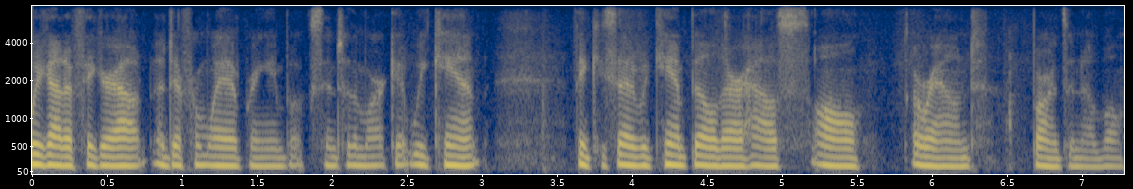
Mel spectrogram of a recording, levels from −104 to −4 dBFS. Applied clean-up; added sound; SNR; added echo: none; none; none; none.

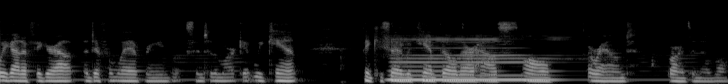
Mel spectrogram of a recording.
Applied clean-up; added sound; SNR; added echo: classical method log-MMSE.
